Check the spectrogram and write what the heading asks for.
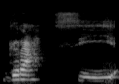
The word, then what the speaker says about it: grazie: You pronounce grazie as all the terms that in Italian end with E, which is written like E, that you pronounce E and we pronounce E. So as tagliatelle, that you say tagliatelli, or just, others that actually I'm not thinking about.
